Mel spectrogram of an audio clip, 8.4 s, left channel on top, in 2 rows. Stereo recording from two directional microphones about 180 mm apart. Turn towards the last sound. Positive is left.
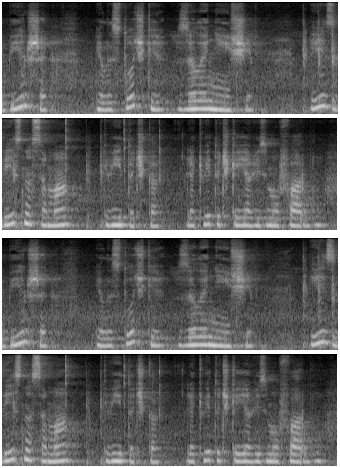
turn(degrees=-20)  # may be behind; listen again after turning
